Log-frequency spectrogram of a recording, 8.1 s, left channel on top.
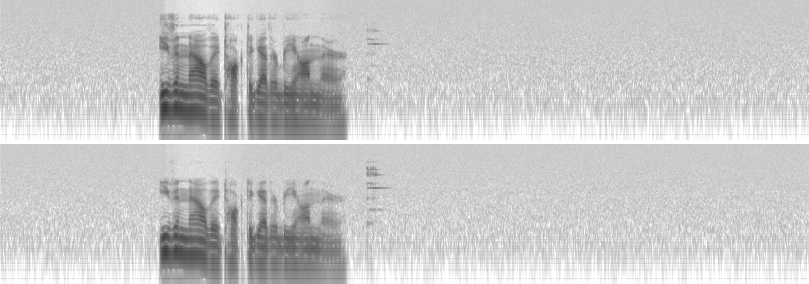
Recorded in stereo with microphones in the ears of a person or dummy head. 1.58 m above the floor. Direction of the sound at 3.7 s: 40° right (ahead or behind).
